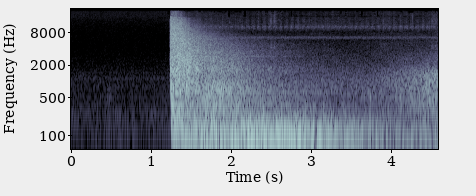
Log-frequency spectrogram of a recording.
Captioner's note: booming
